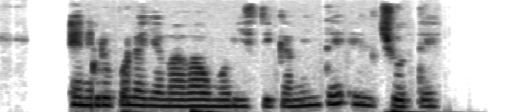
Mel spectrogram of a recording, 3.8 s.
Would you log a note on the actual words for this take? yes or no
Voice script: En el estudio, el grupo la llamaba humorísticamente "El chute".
yes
